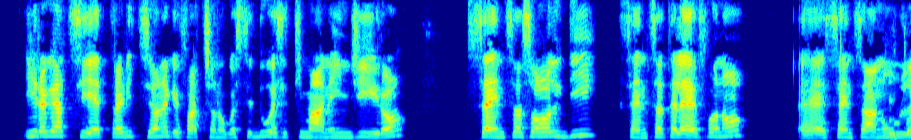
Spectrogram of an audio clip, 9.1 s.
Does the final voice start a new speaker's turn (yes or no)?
no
